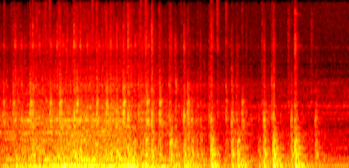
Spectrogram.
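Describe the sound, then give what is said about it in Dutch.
A wind-up mechanical Bimbobox music box with toy monkeys whirs steadily, then winds down into a loose, uneven rattle of clicks and clacks as the monkeys stop one after another, not all at once, with no voices. “Dat, dat ratelen op het eind. Dat die aapjes niet allemaal tegelijk kunnen stoppen.”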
